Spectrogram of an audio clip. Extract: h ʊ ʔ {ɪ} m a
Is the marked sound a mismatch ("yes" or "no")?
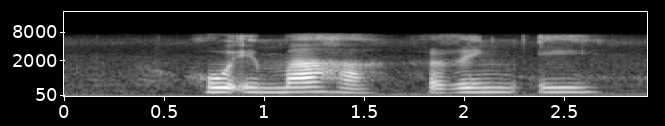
no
